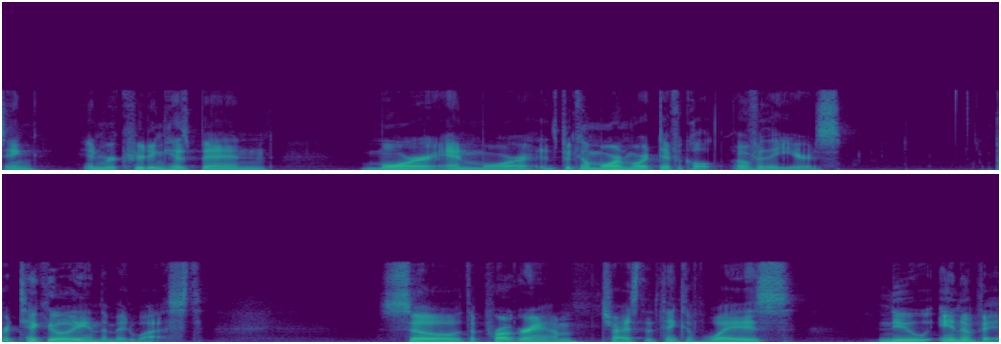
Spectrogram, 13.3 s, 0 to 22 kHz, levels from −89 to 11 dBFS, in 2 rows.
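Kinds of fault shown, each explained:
Nothing stood out as a technical fault on listening to this speech recording.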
